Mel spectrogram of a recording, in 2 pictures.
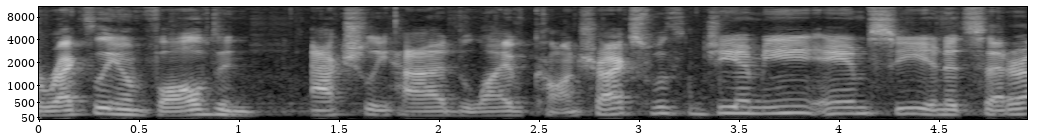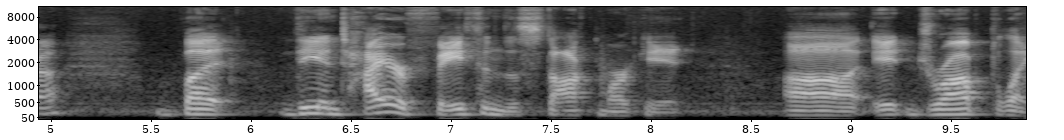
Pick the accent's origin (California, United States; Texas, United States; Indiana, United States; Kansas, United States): Kansas, United States; growing up in Kansas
